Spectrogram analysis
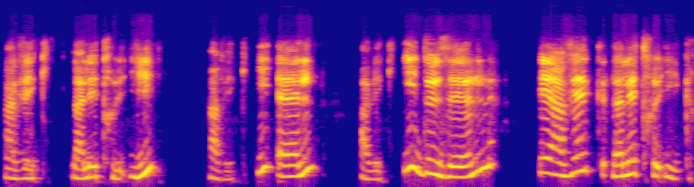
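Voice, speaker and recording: Slow, lively-voiced woman teaching reading. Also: mid-range voice, husky. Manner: slow, deliberate, repeating words and syllables. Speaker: primary school teacher. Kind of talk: reading lesson for young children. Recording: dull lo-fi recording.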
